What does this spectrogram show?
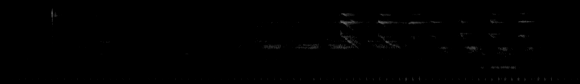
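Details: A myna at its nest with babies, facing a snake there, gives harsh, scratchy calls in a rapid run of bursts over the last three seconds, over a steady low mechanical hum.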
